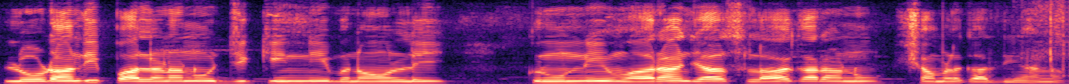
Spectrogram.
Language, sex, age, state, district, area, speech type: Punjabi, male, 30-45, Punjab, Barnala, urban, spontaneous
